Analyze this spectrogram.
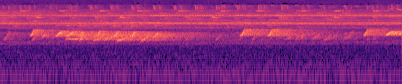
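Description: Northern grey gibbons singing: a fast run of rising whoop notes from about half a second in to about three seconds, then two shorter bursts around five seconds and near the end. A steady high-pitched drone with rapid ticking runs underneath.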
